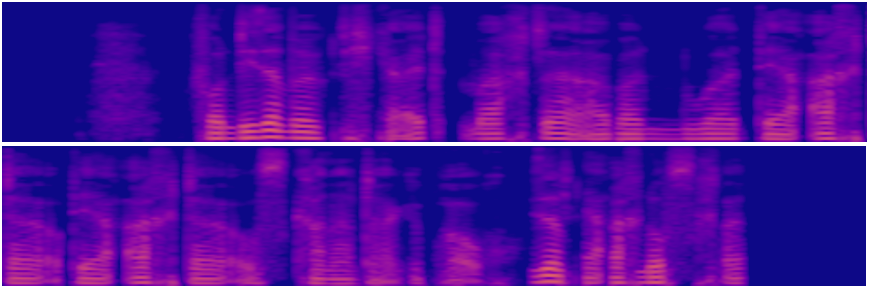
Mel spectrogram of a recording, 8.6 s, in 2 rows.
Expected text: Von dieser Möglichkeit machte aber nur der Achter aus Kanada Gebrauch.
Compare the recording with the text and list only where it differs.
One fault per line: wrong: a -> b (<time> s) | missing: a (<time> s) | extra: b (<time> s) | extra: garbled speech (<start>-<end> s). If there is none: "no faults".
extra: der Achter (4.6 s)
extra: garbled speech (7.0-8.0 s)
